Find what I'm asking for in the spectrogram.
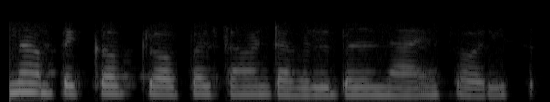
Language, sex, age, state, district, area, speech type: Sindhi, female, 18-30, Maharashtra, Thane, urban, conversation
